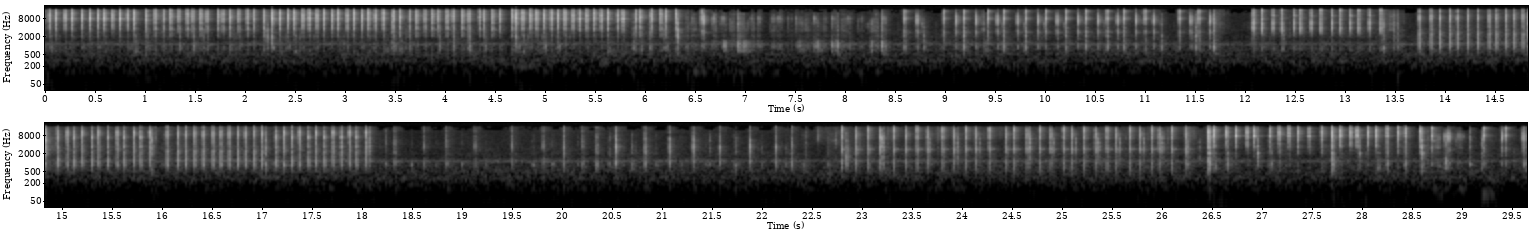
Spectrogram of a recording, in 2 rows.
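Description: SteelSeries Rival 5 gaming mouse buttons, whose switches are rated for 80 million clicks, clicked over and over in fast runs of many clicks a second. The clicking grows quieter and sparser for a few seconds about two-thirds of the way through, then picks up again.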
